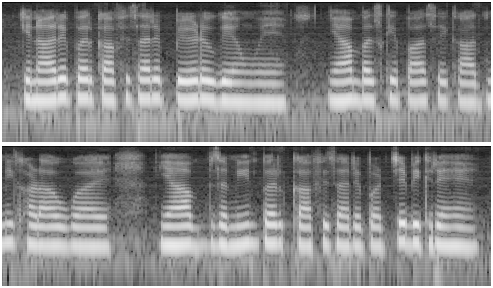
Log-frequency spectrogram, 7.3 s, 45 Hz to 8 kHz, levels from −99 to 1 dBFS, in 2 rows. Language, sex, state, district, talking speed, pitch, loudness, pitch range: Hindi, female, Uttar Pradesh, Hamirpur, 195 wpm, 210 Hz, -15 LUFS, 200-220 Hz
